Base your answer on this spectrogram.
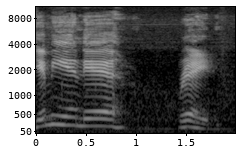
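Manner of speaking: words given a put-on New Jersey accent. Speaker shows how a phrase sounds with a Jersey spin: put-on Jersey accent. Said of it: "put a Jersey spin on it".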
